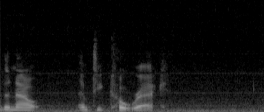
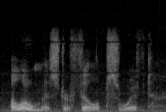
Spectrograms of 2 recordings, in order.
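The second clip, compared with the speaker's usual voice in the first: lower-pitched amateur impersonation; Barack Obama; 4 semitones lower, 4 dB louder than usual. Acted. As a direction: attempt a presidential voice, not very well. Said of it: "I can't do Obama's voice very well".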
